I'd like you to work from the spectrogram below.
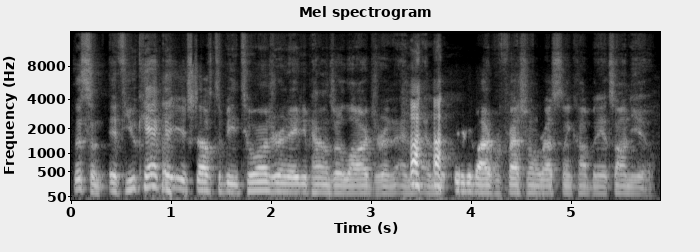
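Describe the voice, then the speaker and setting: A man's voice: mid-range voice, big pitch swings, quick pace, crowd noise. A man co-hosting a wrestling podcast, making sarcastic wisecracks in casual chat. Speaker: podcast co-host.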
